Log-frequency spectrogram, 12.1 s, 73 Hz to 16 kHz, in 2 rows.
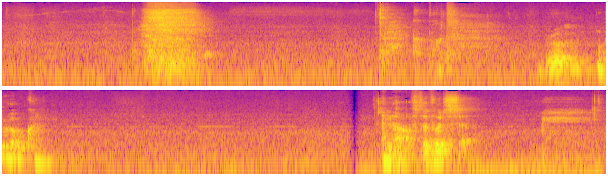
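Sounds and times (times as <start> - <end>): sharp noisy breath: 1.3 - 2.2.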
